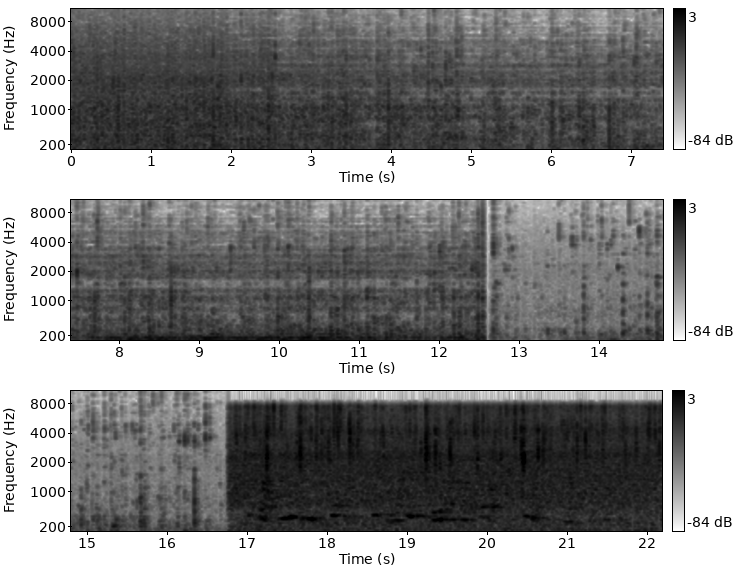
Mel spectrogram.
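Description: Rain falling steadily, an even hiss of rainfall. It drops away abruptly about halfway through to a much quieter stretch. Then, a few seconds from the end, heavier rain comes in much louder, pattering densely on a wall and a wet street.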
